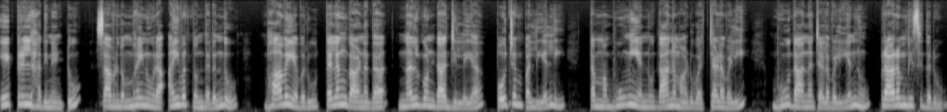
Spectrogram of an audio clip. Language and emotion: Kannada, neutral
